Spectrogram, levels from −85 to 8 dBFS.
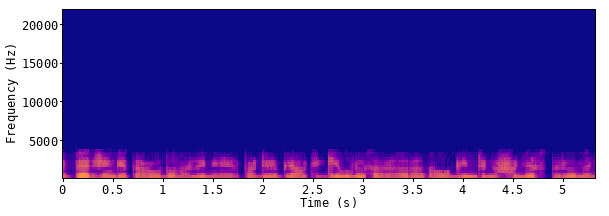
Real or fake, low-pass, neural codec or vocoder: fake; 3.6 kHz; codec, 16 kHz, 0.8 kbps, ZipCodec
